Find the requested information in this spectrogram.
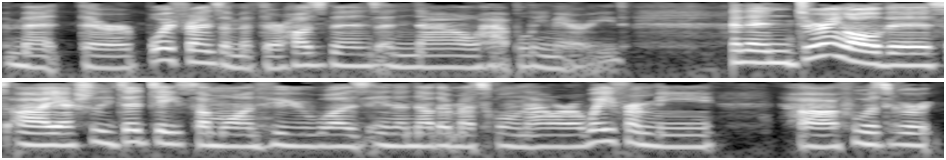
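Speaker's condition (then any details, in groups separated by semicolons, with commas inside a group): No condition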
